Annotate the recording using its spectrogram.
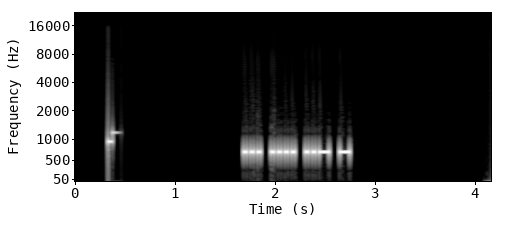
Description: Morse code, heard as a keyed tone, about 36 wpm, 700 Hz. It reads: SHUT
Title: Four Letter Words - 35wpm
